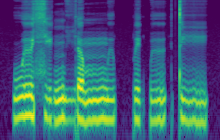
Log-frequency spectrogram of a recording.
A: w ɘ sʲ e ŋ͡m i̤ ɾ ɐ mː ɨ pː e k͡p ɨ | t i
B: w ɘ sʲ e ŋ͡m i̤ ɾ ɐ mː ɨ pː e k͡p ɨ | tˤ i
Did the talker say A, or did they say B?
A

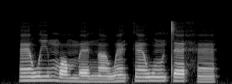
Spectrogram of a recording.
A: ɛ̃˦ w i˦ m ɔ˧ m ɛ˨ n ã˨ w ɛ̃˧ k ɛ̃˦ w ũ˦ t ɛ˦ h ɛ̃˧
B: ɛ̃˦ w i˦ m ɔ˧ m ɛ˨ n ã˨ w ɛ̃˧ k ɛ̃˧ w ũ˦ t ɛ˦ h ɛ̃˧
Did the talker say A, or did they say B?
A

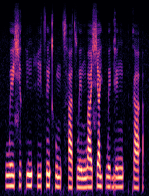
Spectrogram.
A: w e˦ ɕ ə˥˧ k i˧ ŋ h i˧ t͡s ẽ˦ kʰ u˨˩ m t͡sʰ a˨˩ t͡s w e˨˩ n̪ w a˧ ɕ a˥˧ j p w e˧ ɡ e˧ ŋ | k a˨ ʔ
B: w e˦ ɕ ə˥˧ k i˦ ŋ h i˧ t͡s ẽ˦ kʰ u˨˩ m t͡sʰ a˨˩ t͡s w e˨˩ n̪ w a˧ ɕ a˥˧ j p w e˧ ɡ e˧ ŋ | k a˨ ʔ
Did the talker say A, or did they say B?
B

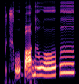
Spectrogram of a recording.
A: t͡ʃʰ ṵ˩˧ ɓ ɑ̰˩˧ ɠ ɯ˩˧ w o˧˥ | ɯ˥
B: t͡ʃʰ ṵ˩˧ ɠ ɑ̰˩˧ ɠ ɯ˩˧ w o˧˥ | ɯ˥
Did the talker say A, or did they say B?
A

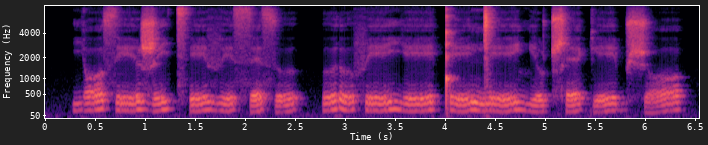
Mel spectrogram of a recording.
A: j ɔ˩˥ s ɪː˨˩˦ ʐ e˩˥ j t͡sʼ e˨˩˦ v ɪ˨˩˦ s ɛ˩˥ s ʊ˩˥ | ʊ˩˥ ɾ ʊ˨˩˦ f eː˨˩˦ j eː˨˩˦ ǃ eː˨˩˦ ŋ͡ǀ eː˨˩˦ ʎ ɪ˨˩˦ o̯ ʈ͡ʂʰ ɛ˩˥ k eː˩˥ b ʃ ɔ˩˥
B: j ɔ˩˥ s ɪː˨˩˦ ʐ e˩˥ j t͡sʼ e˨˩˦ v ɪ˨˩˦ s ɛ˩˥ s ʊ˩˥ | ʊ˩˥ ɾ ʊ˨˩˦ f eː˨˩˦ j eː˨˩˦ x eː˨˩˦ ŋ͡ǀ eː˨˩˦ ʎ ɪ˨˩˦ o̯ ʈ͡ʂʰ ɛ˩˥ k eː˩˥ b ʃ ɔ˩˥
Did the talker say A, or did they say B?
A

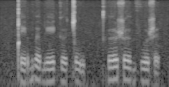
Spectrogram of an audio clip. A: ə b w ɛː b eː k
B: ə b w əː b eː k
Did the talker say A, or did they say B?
B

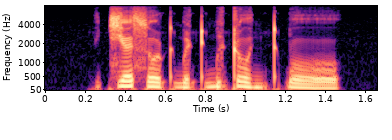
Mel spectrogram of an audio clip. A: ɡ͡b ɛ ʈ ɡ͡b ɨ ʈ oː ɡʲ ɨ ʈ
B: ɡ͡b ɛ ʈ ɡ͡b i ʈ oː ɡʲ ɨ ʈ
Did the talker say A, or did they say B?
B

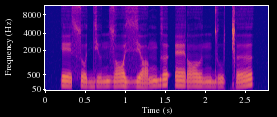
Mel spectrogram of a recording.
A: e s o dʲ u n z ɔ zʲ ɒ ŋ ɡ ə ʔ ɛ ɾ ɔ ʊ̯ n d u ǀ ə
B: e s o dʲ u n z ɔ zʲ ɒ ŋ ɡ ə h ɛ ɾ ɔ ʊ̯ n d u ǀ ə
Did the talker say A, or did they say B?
A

